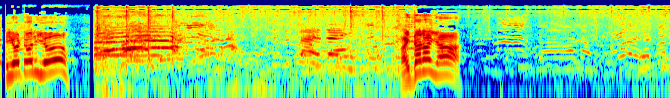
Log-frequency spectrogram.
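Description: A crowd of children and young men shout and cheer excitedly outdoors.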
